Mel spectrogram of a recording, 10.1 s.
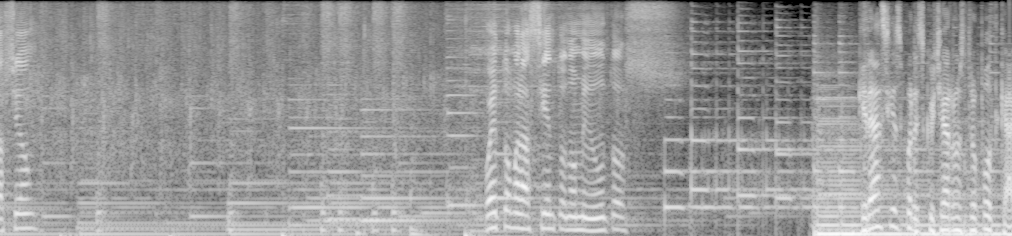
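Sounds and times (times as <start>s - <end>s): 
speech: 0.0s - 1.1s, 4.9s - 6.5s, 8.6s - 10.1s
audience applause: 0.0s - 5.6s
sustained keyboard chords: 0.0s - 10.1s
low music thumps: 0.5s - 5.5s.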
